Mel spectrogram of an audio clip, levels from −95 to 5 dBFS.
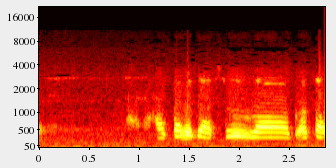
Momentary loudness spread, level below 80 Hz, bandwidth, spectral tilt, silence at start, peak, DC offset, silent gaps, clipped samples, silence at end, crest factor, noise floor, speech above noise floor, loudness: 20 LU; -46 dBFS; 5 kHz; -8 dB/octave; 0 s; 0 dBFS; under 0.1%; none; under 0.1%; 0 s; 14 dB; -41 dBFS; 29 dB; -13 LUFS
